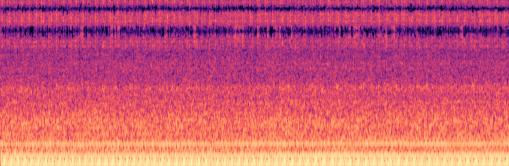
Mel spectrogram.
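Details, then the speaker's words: Free Husqvarna mower after both ends of the governor arm spring were adjusted: a steady, even drone at constant pitch with no hunting or surging. Normal governed running speed. "Happy to report I think we finally got the RPM speed taken care of. It took a little bit of back and forth adjusting the spring right here."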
